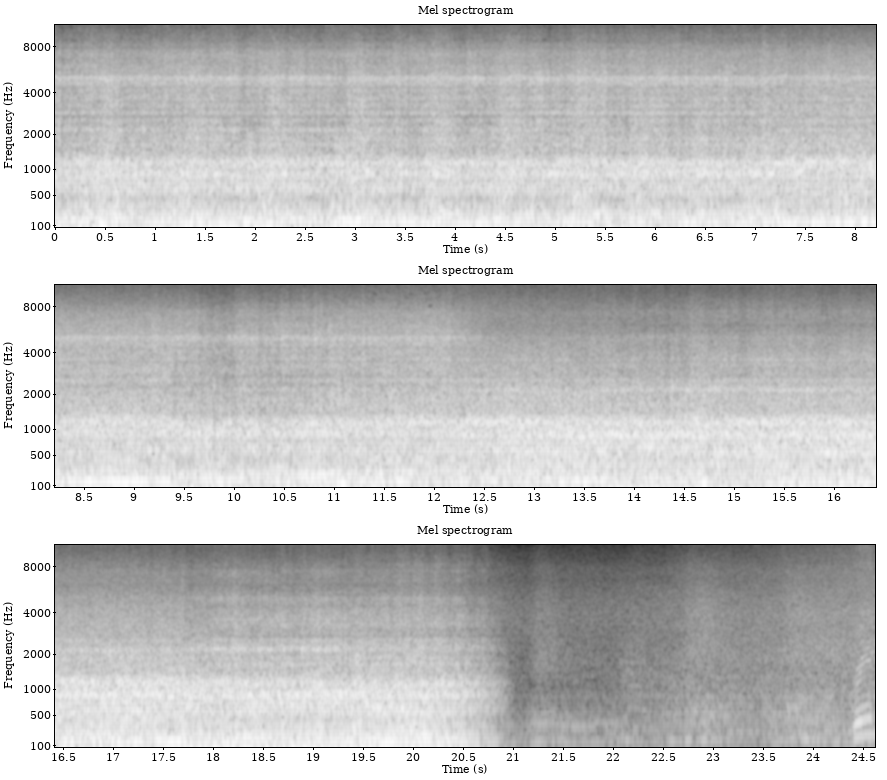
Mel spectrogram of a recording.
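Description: Race cars rolling out for a heat race at a Sunday winter showdown, a loud, steady roar of engines close by that holds for about twenty seconds before cutting off sharply.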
